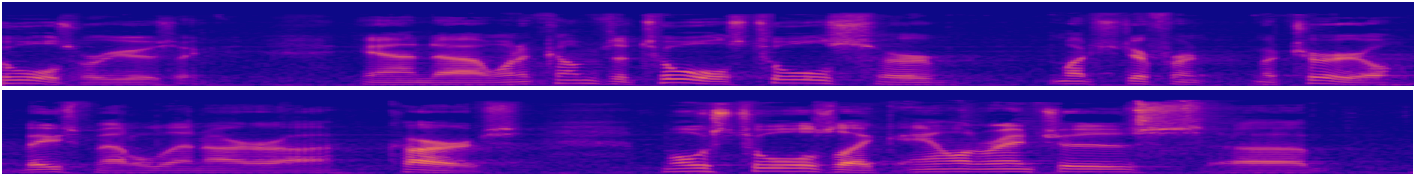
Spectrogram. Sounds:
speech

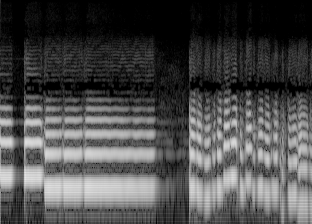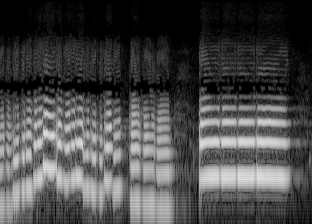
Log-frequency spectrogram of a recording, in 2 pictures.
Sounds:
music

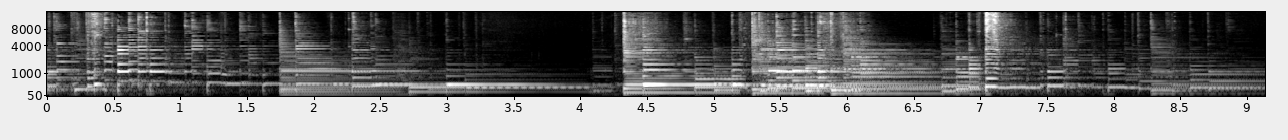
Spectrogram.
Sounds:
plucked string instrument
guitar
music
strum
bass guitar
musical instrument

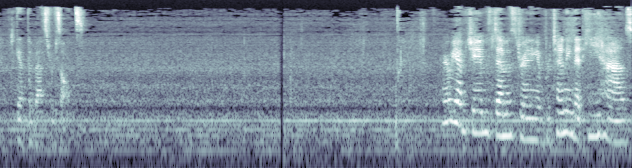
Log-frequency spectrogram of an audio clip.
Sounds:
speech

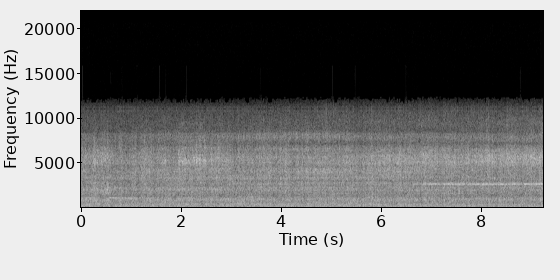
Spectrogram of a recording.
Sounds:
train
rail transport
clickety-clack
train wagon

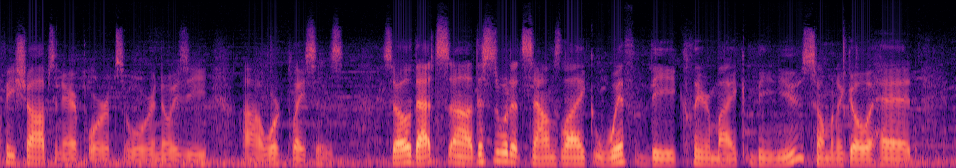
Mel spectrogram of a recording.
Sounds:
speech

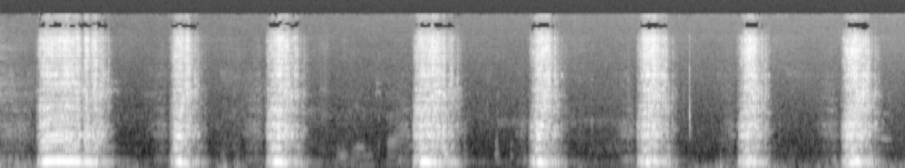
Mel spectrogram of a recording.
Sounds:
lions roaring

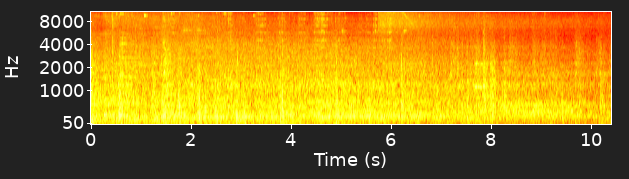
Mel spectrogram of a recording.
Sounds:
rail transport
train wagon
train
clickety-clack

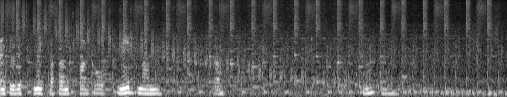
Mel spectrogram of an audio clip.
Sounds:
speech
music

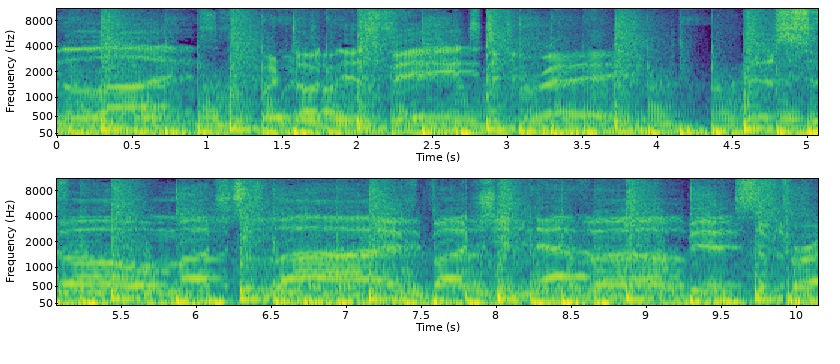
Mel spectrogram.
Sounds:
music

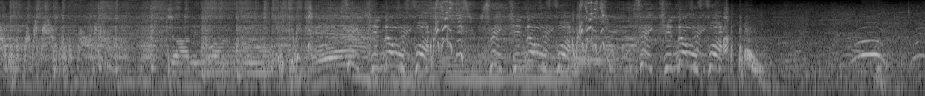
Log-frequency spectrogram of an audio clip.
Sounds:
electronic music
speech
musical instrument
scratching (performance technique)
music

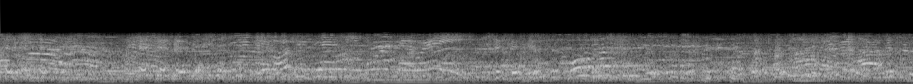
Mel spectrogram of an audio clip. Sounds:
speech
music

